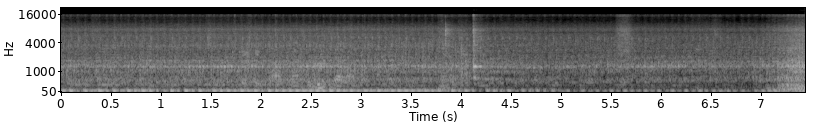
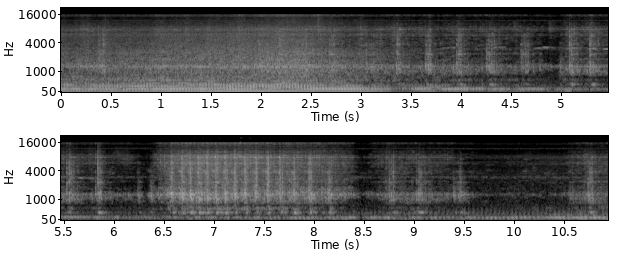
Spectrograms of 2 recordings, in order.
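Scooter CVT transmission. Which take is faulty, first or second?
second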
